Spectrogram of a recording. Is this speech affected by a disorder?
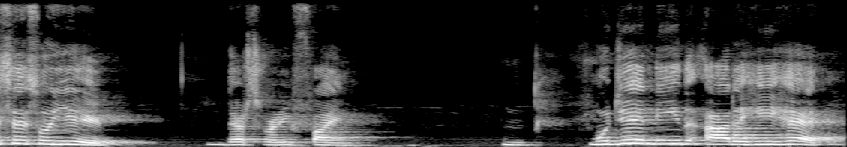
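No.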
